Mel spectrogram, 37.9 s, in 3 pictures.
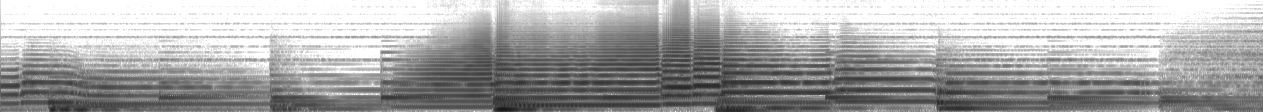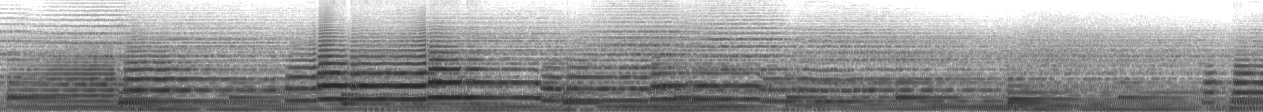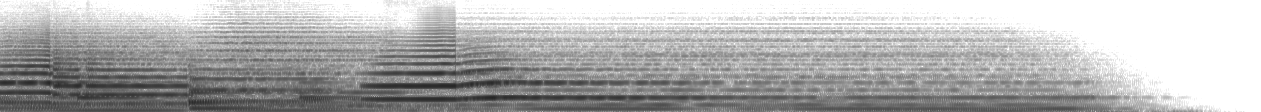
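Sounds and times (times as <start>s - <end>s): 
trombone: 0.0s - 2.6s, 4.0s - 12.0s, 12.9s - 23.6s, 24.5s - 32.4s.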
